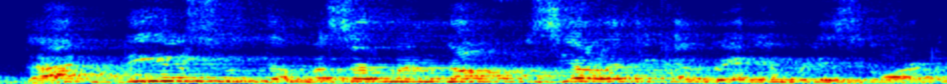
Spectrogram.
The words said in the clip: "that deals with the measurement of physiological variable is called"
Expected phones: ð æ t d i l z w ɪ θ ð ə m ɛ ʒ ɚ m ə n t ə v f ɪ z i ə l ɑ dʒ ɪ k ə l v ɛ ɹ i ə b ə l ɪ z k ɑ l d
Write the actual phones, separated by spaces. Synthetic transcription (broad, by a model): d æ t d i l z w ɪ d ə m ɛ s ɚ m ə n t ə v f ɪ s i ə l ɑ dʒ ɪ k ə l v ɛ l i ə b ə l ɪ s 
